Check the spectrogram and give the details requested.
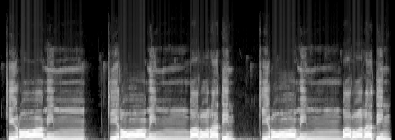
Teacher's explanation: जब तनवीन के बाद बा है तो यहाँ पर इकलाब होगा, यानी यहाँ पर तनवीन के अंदर जो नून साकिन की आवाज़ होती है उसे मीम से बदलकर गुन्ना करके पढ़ेंगे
